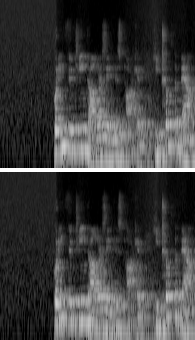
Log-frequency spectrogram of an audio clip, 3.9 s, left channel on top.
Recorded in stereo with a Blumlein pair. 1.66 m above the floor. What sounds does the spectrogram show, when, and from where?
1.1 s a man speaking: 65° left, 1.1 m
